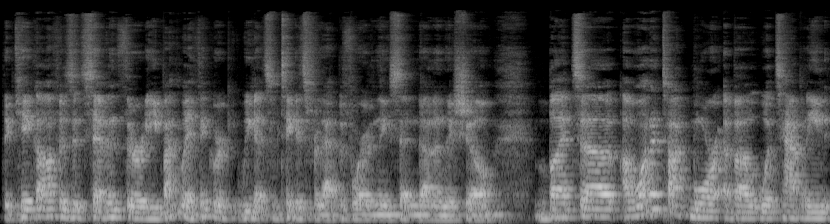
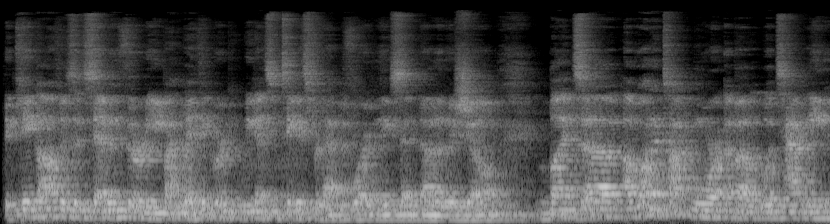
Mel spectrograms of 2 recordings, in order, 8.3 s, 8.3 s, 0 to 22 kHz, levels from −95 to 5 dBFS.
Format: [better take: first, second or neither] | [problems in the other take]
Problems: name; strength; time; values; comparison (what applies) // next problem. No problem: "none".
first | room echo; strong; dies away in 1.1 s; slight in the first // off-mic speech; far; far in the first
